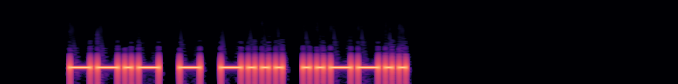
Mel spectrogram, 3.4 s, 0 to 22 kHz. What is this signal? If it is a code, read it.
Morse code, heard as a keyed tone, about 34 wpm, 700 Hz. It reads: QTB?
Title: Q-Codes 35wpm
